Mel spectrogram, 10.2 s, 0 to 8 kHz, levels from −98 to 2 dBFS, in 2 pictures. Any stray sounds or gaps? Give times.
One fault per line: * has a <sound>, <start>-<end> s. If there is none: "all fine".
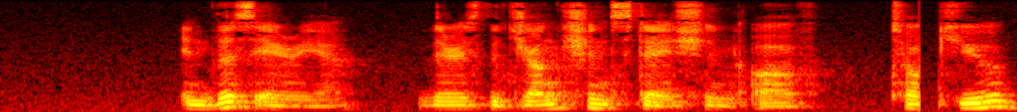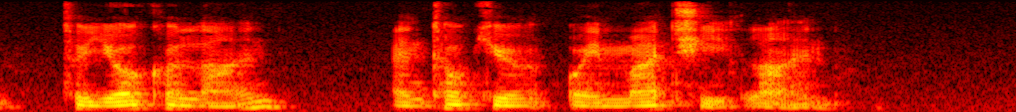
* has a dropout, 4.6-4.7 s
